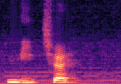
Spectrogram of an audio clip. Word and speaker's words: Nietzsche: Eppure tutti possiamo confermare una cosa, che ci viene riportata da un filosofo, filologo ed anche compositore dai grandi baffi, Nietzsche. – Dai grandi baffi, ma soprattutto dal cognome complesso. Infatti si scrive N, I, E, T, Z, S, C, H, E, Nietzsche Comunque, nell'opera Crepuscolo degli idoli, Nietzsche scrive: Senza musica la vita sarebbe un errore credo sia proprio impossibile dargli torto.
